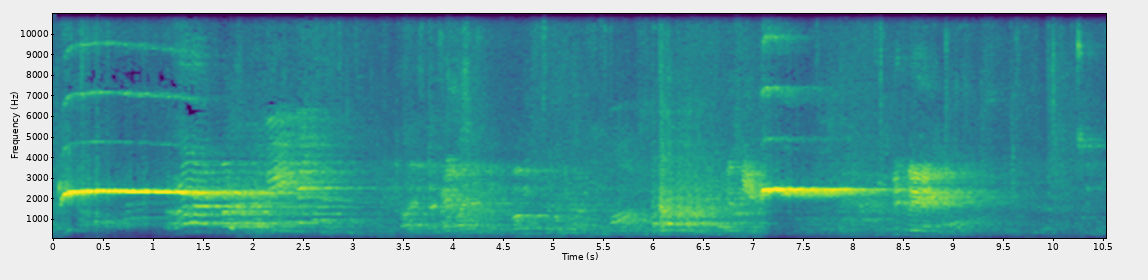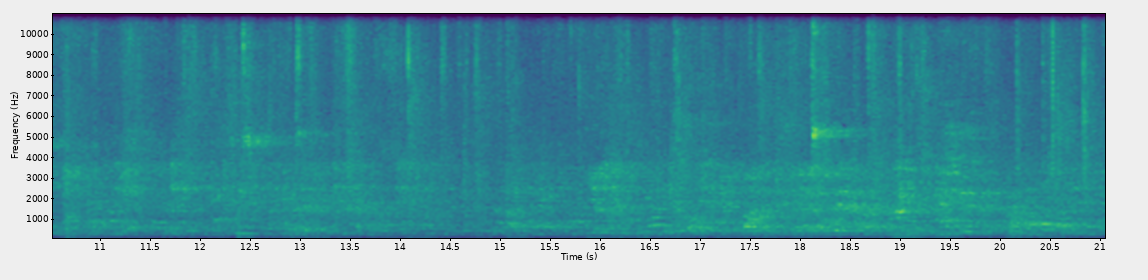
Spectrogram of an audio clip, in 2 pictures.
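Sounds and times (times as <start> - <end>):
referee's whistle: 0.0 - 1.4, 7.0 - 8.4
voices echoing in a hall: 0.0 - 21.0.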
